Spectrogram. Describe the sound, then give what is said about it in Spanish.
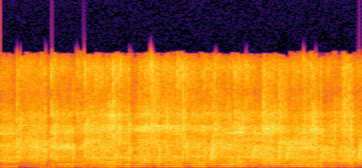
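A church audience claps steadily in applause to the Lord, dense and loud for the whole stretch, with voices calling out and a sustained tone humming underneath the applause. “un aplauso al Señor, hermano.”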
